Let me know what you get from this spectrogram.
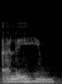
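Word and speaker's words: عليهم: It comes from the middle part of the throat.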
